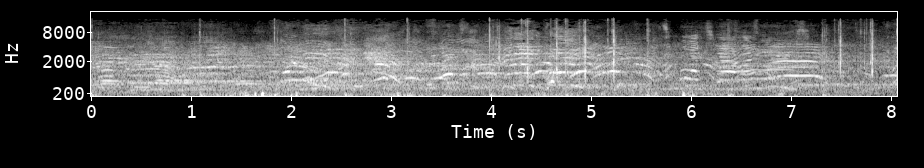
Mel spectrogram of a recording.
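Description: Sneakers squeaking on a hardwood basketball court in many short, overlapping chirps as players move and cut. There are scattered knocks of a basketball being dribbled and faint voices from players and a sparse arena crowd.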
